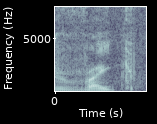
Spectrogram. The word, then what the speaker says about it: Ruike: now i'd never heard rake before it's spelt r-u-i-k-e so it's not spelt like rake but that's how it's pronounced they look very similar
